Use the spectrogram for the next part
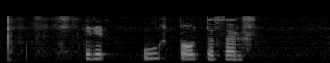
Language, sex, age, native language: Icelandic, female, 10, Icelandic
